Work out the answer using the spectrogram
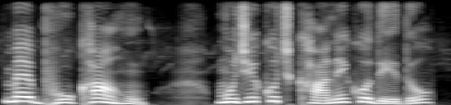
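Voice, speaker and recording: A woman's voice: a little high, sing-song, unhurried, no room sound, studio quality. Woman voicing an insistent, swooping cartoon crow. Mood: hungry pleading. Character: hungry, envious, scheming male crow. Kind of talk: children's cartoon story acting.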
